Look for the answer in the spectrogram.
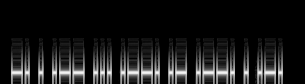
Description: Morse code, heard as a keyed tone, about 36 wpm, 550 Hz. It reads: NEWSPAPER
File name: podcast / News headlines-1x-35x35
